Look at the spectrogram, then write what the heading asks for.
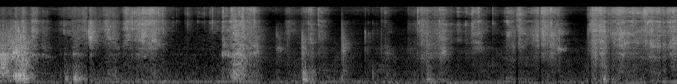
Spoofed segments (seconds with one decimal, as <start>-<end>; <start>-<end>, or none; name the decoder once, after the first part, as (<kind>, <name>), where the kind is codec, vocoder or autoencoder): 2.5-6.8 (codec, SNAC)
